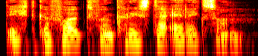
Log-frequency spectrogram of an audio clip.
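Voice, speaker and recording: An audiobook narrator giving a measured, even scripted reading. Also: mid-range voice, gravelly, husky, no echo, clean studio sound. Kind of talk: scripted narration of a crime novel.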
